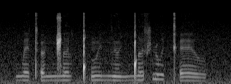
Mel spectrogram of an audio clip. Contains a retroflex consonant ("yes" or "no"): yes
